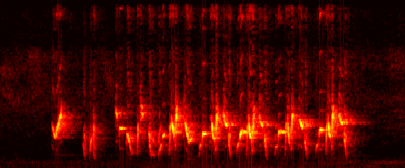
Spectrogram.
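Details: East Javan sooty-headed bulbul in pancingan lure style, opening with an upswept note before running into a fast, lively chatter of liquid rising and falling notes lasting about three seconds.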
